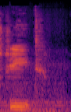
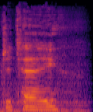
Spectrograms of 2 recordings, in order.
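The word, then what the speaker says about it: Jitte: Like, I am pretty sure I decided way back when I first saw the card that is Umizawa's Jeet, and that's what it's been ever since, instead of Jite.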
